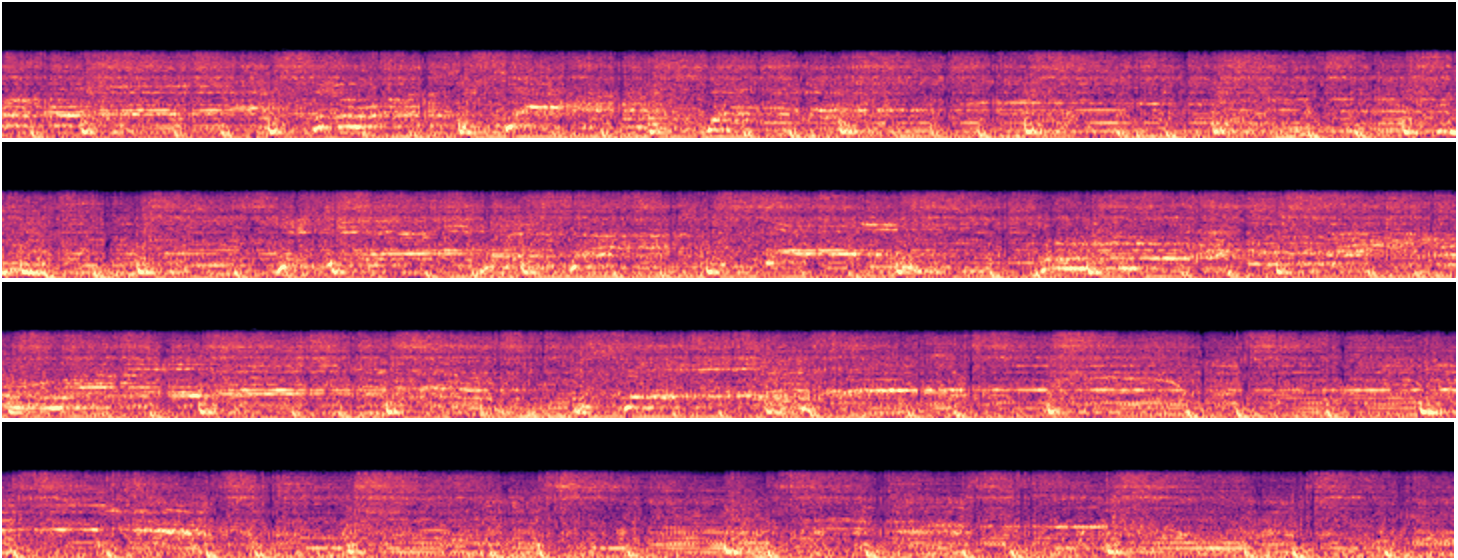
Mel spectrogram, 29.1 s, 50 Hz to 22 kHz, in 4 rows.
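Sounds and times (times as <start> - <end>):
man singing lead: 0.0 - 5.8, 8.4 - 23.6
live rock band: 0.0 - 29.0.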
